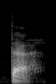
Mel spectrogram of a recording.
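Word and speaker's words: تاء: one is also simple it is TA in English we have a sound ta right so T goes for Tiger or T and goes for let's say uh teen yeah but this is not ter sound this is thinner sound and how do you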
